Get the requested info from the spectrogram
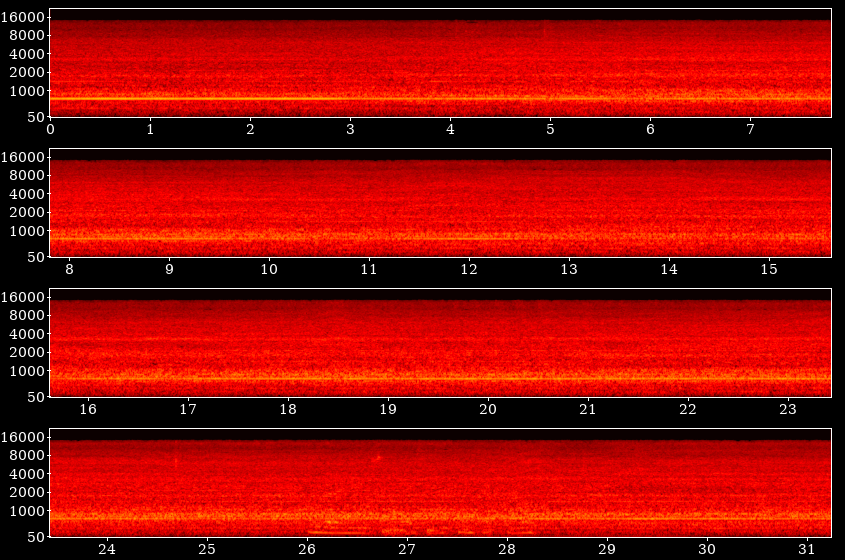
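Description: Handheld blow dryer running steadily, a constant hiss with a steady whine, drying freshly brushed crackle medium so that the crackle forms. The level dips slightly about three seconds in.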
